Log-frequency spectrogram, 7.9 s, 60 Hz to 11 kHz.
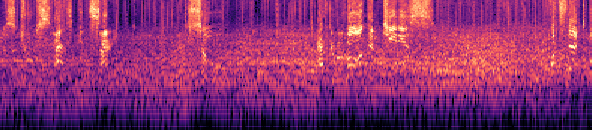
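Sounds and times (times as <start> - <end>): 
airplanes taking off from an airfield with engines roaring: 0.0 - 7.8.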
